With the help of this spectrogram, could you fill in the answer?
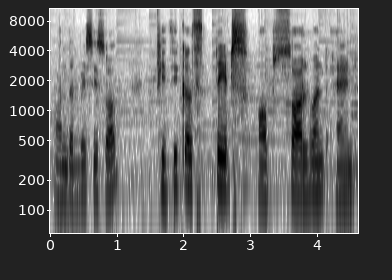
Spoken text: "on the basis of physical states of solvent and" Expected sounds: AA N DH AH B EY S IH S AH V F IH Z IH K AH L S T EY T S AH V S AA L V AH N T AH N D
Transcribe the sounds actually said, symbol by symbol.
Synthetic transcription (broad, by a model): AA N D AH B EY S IH S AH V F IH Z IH K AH L S T EY T S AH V S AA L V AH N T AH N D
